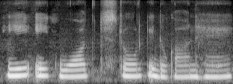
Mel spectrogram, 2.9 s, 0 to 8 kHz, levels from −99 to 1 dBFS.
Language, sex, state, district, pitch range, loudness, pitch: Hindi, female, Bihar, Patna, 180-205 Hz, -16 LUFS, 195 Hz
